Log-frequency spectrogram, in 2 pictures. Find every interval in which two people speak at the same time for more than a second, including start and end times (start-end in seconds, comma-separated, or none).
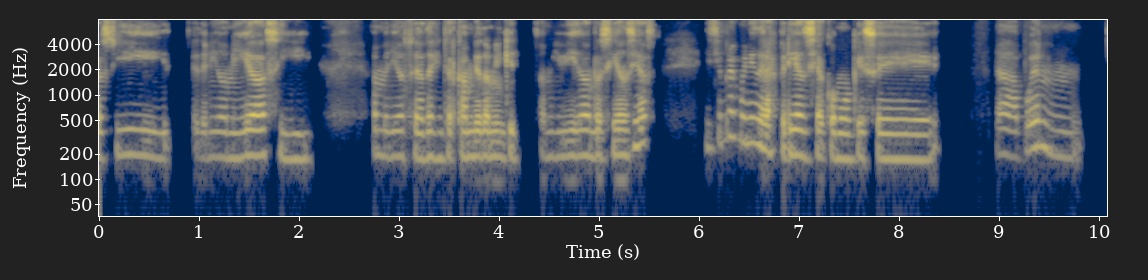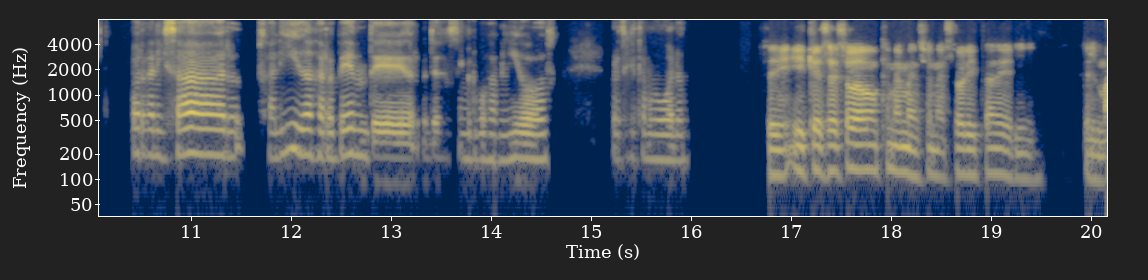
none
